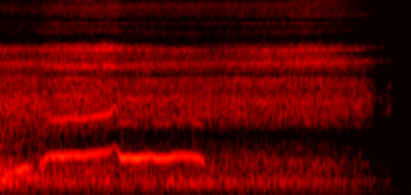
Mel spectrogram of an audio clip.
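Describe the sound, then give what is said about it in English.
Slow breathing in through the nose with the back of the throat gently contracted gives a steady, airy rush lasting about four seconds, with a faint whistling tone riding on top before it fades out. “Inhale through the nose while gently contracting the back of your throat.”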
